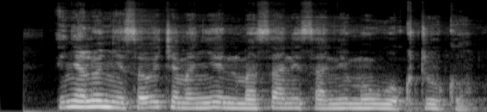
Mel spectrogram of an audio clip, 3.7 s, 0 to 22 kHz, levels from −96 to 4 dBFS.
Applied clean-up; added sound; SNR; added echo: none; none; none; reverberation time 0.9 s.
